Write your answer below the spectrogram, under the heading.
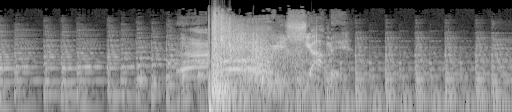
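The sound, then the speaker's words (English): A single loud gunshot bursts out during a video game ambush on horseback, a sharp blast that rings off slowly over steady, rhythmic game music. “Oh, he shot me. He shot me.”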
